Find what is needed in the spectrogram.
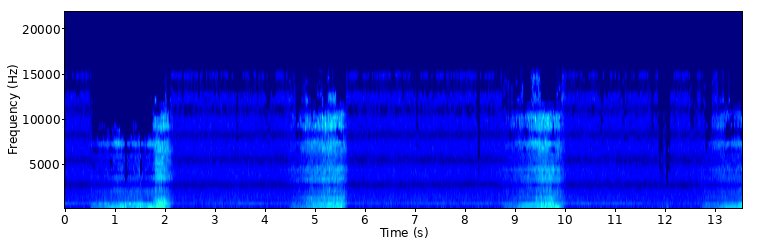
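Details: Slow, regular snoring with a tonal, rattling quality on each breath, about 15 breaths a minute, over a steady background hum.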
